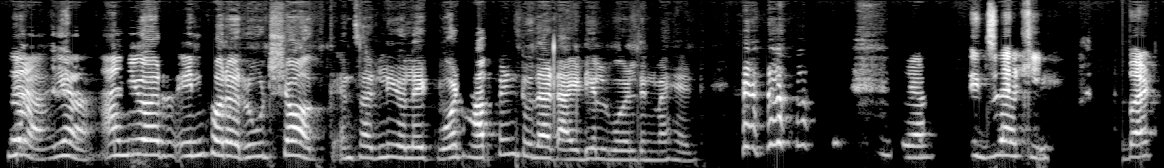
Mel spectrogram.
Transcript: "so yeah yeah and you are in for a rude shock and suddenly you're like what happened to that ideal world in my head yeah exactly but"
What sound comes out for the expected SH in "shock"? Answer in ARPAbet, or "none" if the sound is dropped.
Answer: SH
